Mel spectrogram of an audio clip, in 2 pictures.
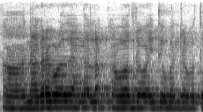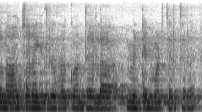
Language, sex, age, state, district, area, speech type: Kannada, male, 18-30, Karnataka, Hassan, rural, spontaneous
